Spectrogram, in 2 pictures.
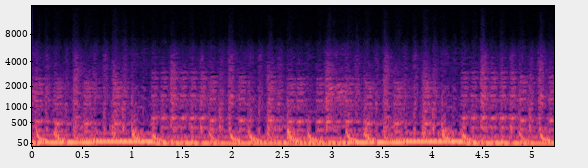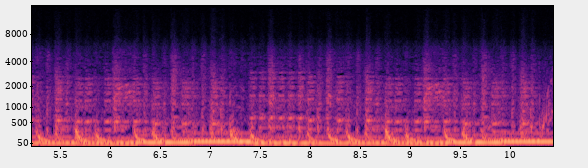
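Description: Early-1990s rave music from a DJ mix, with a deep bass line that shifts pitch every second or two under busy, fast drums.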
